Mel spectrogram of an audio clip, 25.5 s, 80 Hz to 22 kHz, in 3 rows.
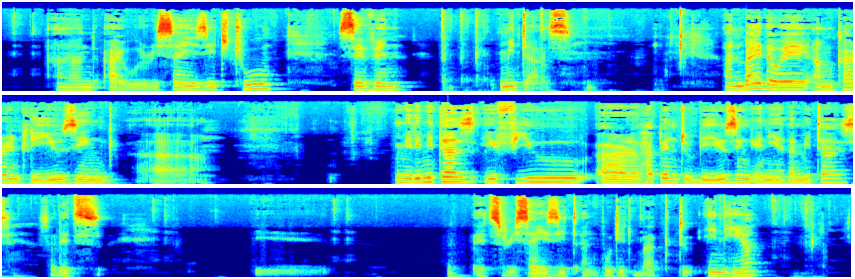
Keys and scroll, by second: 4.1-5.1 typing, 5.3 Return, 6.7 typing, 9.5-10.3 typing, 17.5 ctrl+d, 22.7 ctrl+d, 25.2 Escape.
